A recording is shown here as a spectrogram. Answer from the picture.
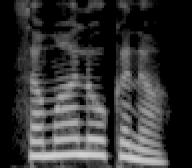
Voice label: "ಸಮಾಲೋಕನ", Kannada

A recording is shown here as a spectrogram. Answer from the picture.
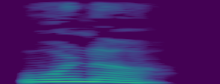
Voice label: "ಒಣ", Kannada

